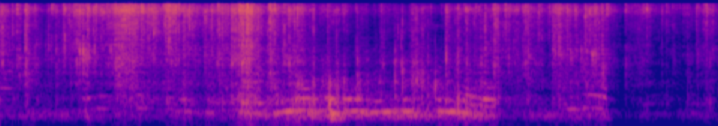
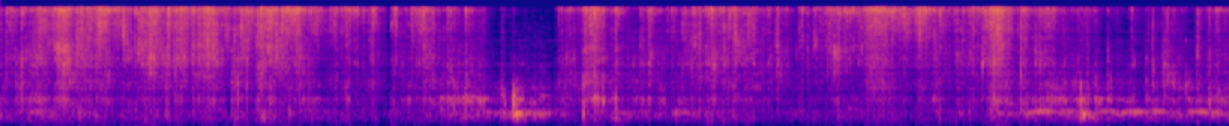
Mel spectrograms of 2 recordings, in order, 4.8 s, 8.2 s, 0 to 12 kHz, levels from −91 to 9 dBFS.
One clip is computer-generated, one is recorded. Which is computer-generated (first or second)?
second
